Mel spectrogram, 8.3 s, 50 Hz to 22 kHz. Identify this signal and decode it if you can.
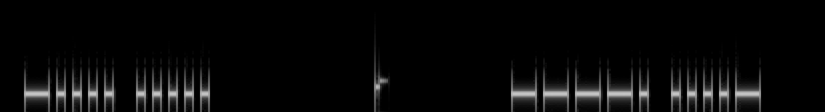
Morse code, heard as a keyed tone, about 15 wpm, 700 Hz. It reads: 65 94
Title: Numbers - 2-Digit 15wpm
